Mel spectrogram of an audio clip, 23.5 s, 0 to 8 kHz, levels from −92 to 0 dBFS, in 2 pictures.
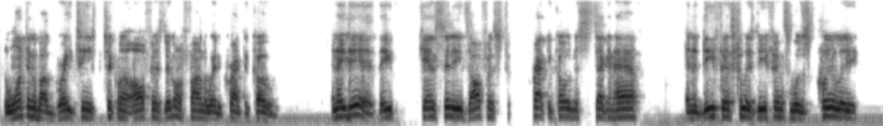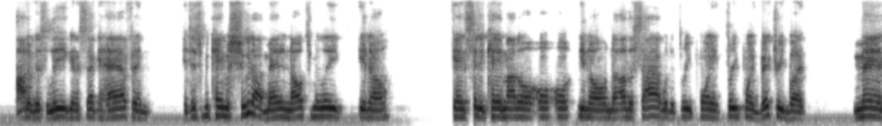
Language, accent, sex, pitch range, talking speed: English, American, male, 130-160 Hz, 205 wpm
